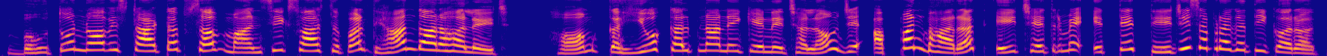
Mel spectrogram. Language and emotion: Maithili, surprised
